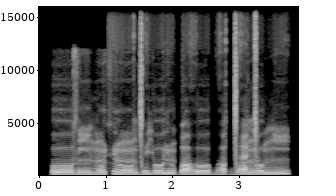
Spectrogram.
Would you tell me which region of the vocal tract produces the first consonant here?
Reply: tongue tip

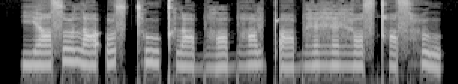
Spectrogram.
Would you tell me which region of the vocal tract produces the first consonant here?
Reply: palate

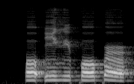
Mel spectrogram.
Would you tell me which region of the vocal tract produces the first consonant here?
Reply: throat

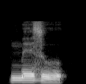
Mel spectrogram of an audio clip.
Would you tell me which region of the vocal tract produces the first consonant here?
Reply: lips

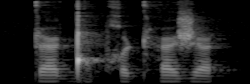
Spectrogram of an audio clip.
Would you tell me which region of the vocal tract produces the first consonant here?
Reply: retroflex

